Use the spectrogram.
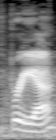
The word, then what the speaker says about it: Bria: So my name in Hebrew, so my name is Bria, Bria, and my name in Hebrew is Bria,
